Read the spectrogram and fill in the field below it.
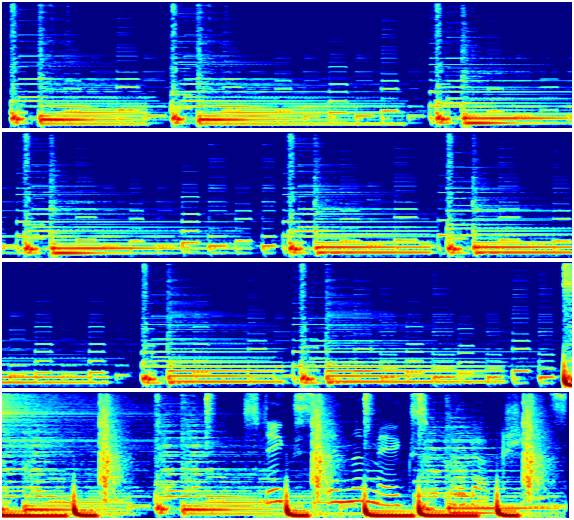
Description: guitar track

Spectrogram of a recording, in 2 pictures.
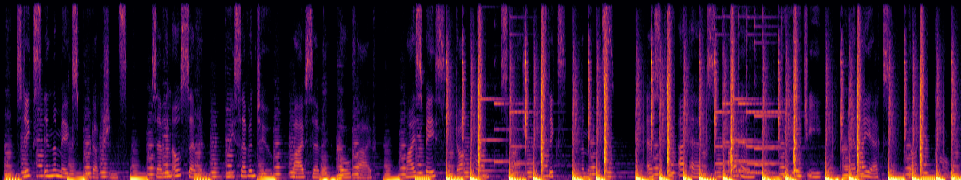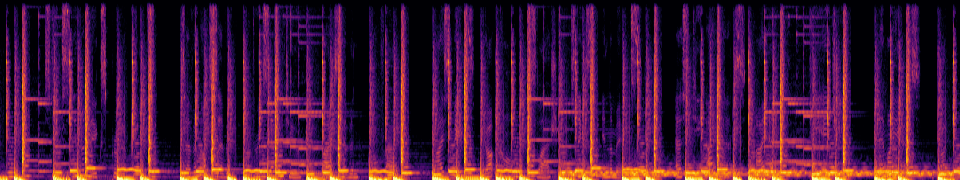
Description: flute classical

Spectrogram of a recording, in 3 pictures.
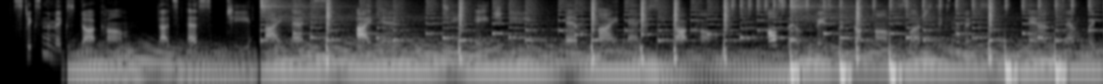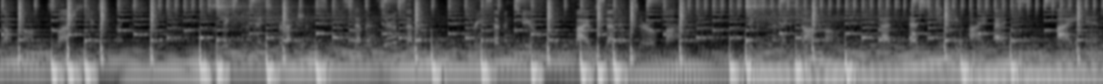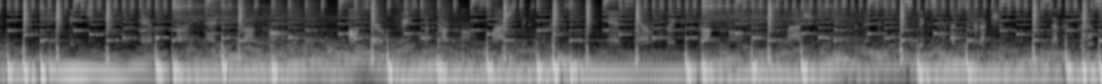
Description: Trance saw bass

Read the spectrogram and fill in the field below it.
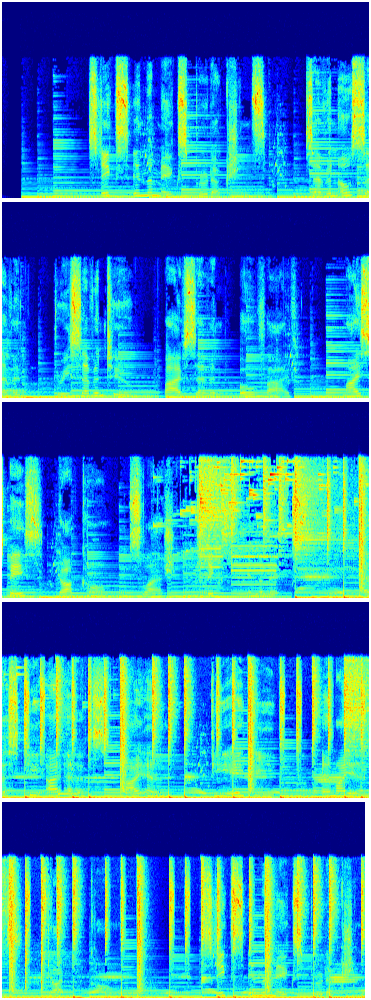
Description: guitar & reggae organ

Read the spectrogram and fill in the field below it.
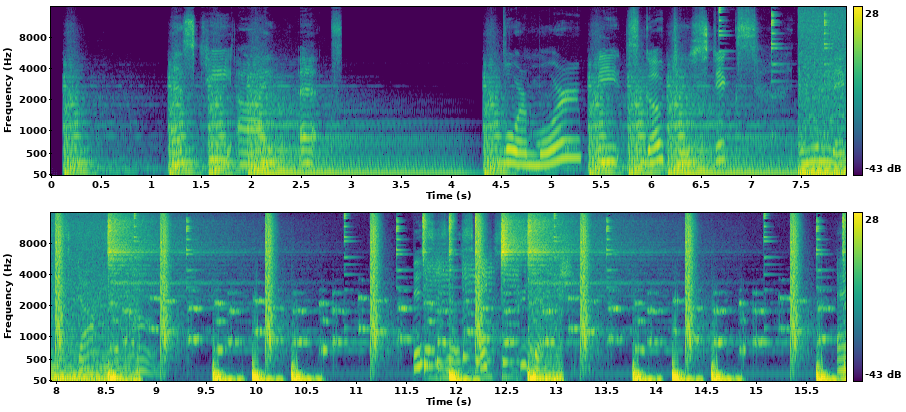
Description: crunk bed

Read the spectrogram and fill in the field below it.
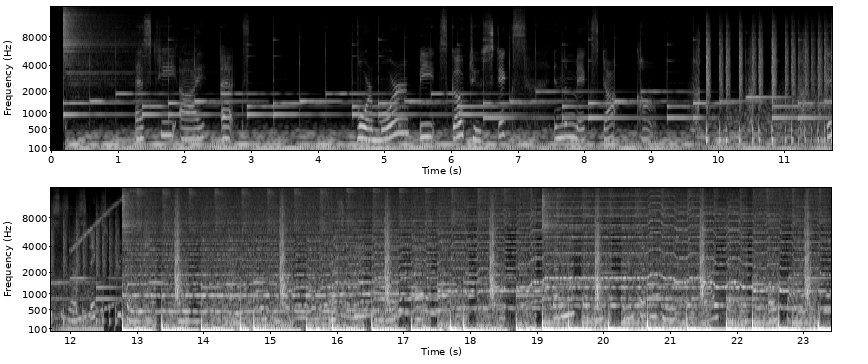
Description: dirty melody

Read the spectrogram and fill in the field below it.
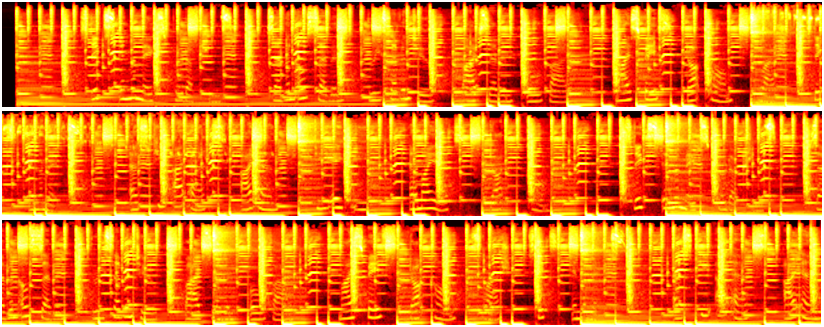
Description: crunc violin

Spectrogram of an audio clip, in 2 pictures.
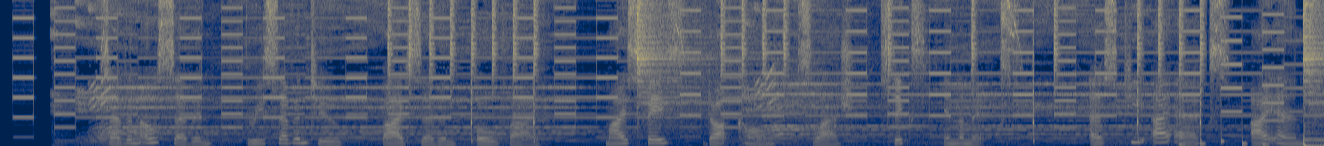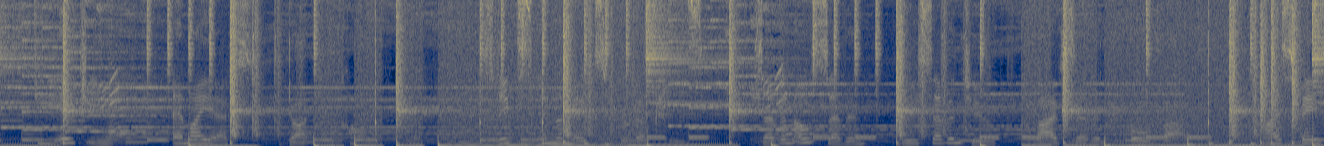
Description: beat; slowmob

